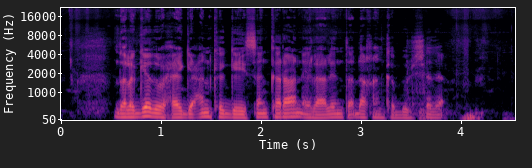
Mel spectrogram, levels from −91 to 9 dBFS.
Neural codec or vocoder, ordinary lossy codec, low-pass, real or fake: none; none; none; real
